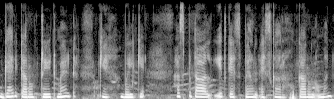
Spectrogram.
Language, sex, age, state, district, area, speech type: Kashmiri, female, 18-30, Jammu and Kashmir, Bandipora, rural, spontaneous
